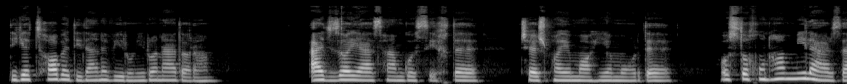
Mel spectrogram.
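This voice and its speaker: A woman voicing a lonely, haunted former actress, weary and bitter, in a quiet confessional storybook reading. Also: lowish voice, natural voice.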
